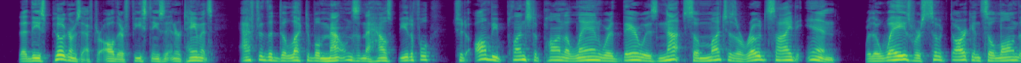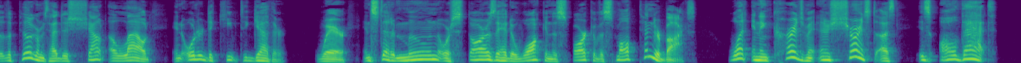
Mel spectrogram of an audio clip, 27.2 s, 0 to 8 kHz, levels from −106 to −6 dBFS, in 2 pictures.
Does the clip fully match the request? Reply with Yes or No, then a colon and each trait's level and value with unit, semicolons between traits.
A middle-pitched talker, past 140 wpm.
Yes: medium, 145 Hz; average, 185 wpm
